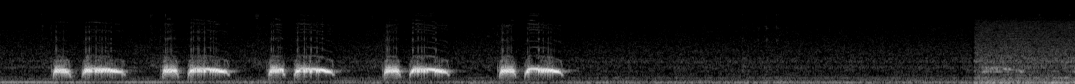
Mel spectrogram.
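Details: Thổ-voice spotted dove coo used as a lure to provoke other doves: five paired coos, each a brief note then a longer one, roughly a second apart. Quiet hum follows, then a burst of hiss near the end.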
